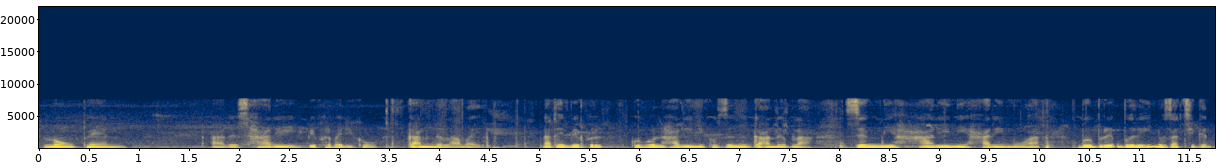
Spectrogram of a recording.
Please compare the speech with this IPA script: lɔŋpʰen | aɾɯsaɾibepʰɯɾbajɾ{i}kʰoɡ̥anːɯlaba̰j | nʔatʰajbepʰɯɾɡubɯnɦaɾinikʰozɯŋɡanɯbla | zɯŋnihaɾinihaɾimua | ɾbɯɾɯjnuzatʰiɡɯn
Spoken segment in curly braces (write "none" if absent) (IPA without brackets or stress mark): i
